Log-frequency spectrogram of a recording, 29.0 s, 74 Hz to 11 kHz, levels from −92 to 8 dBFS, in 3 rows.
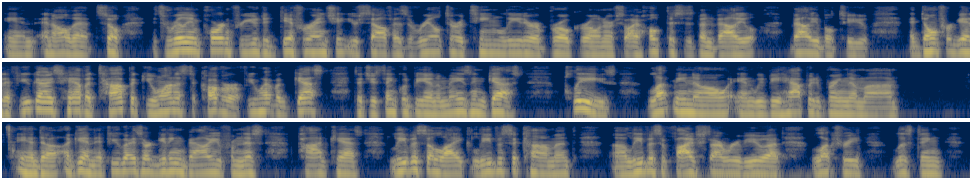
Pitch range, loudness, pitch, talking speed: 115-140 Hz, -24 LUFS, 120 Hz, 210 wpm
